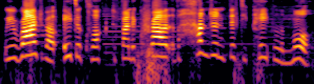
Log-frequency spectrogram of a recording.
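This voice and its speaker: Woman playing high-voiced, formal lady detective. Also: pushed and bright, faint music behind. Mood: formal, recounting. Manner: formal, polite, measured. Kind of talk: radio play acting.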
